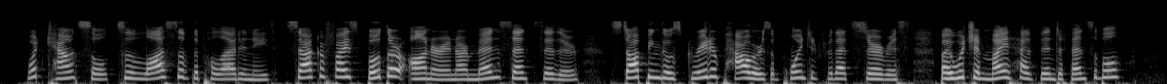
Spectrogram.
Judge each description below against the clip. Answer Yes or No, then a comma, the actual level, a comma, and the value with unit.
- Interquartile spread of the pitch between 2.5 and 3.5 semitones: No, average, 4.0 semitones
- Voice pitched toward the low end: No, very high, 270 Hz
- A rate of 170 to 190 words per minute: Yes, average, 175 wpm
